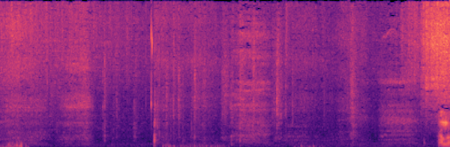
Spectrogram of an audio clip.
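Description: Faint handling noise while the sandwiches are carried and set down, with a single sharp click about two seconds in. Near the end a hiss rises as the Reuben sandwiches meet the hot electric griddle and start to sizzle.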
